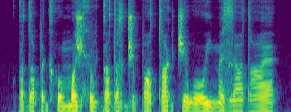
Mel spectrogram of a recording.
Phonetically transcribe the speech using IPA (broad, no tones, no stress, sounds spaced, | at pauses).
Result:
ɡ o dˤ e p e ɡ h oː m ɒ ʒ ħ u v ɡ u dˤ o z d͡ʒ o p ɒ tˤ e ɡ t͡ʃ e w oː j m æ z l e j dˤ æː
